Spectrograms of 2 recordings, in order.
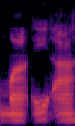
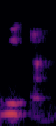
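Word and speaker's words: مائة: Tidak sab'u ma'i'ah tapi sab'u mi'ah. Mi'ah, mi'atani, mi'atani. Sab'u mi'ah. Nah, lihat di sini. Walaupun alifnya ada dan wajib ditulis tapi tidak diucapkan.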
